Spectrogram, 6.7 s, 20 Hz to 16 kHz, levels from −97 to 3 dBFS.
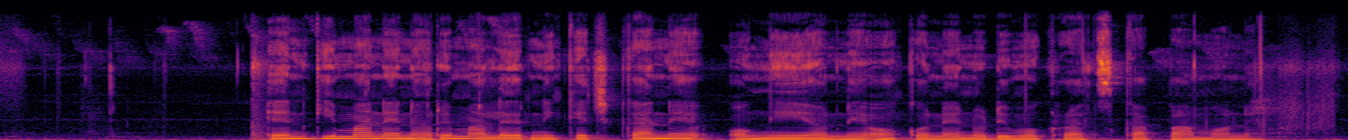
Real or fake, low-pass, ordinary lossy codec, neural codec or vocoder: real; 14.4 kHz; none; none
